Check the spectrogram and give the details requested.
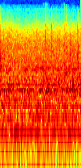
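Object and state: Nothing is struck.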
